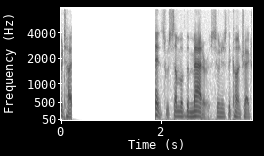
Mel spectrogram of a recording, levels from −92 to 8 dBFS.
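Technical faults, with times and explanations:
0.21–1.89 s, audio dropout to silence: the speech cuts off abruptly and returns just as abruptly about 1.68 s later, with silence in between. Even the room noise, about 38 dB below the speech, disappears, so the input itself was lost, likely through a device disconnect, a broken link or a stray mute, while silence kept being written. Whatever was said in that stretch is gone, and the band-limited call sound, with nothing above 8 kHz, resumes unchanged afterwards.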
